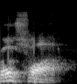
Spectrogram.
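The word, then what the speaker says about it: Wrocław: Roarclaw. Roarclaw. Coach, how do you pronounce it? How do you How do you pronounce it? Rosla.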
